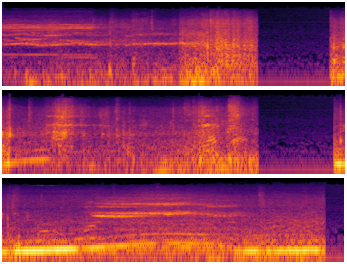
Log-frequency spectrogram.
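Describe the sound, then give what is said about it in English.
Loud screeching tires skid in several harsh bursts with brief silent gaps, over roaring car engine noise, during a hit-and-run car crash on Hoover Street in Los Angeles, caught in a live TV news report as one car speeds away. “And during the report, there was a car crash, which was a hit and run.”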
